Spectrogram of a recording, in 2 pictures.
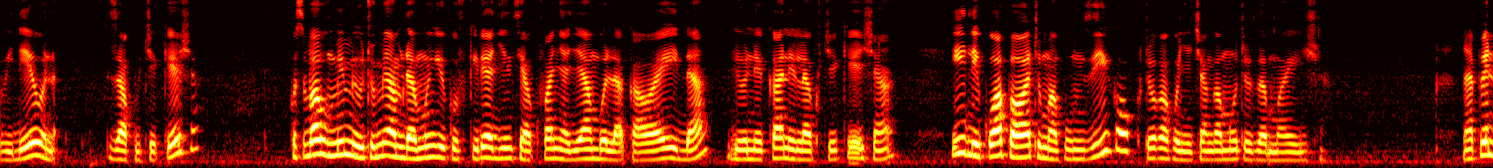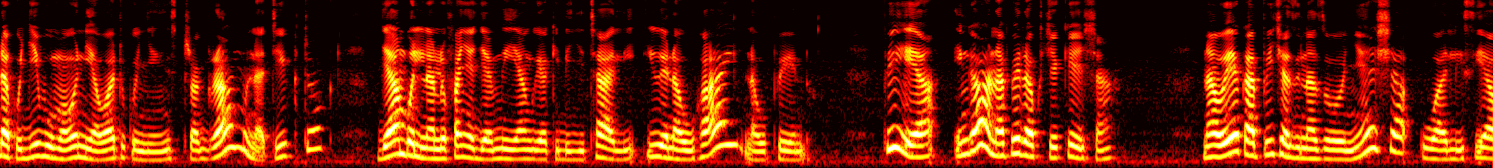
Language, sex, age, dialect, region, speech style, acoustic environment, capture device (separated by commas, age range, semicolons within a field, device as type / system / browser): Swahili, male, 25-34, Kenya - Mombasa, Kenya, happy; focused; excited; relaxed, nature; silence, desktop / Windows / Chrome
